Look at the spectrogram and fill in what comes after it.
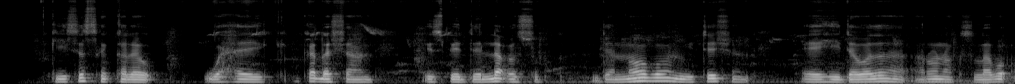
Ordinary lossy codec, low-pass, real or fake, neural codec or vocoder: none; none; real; none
